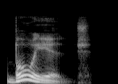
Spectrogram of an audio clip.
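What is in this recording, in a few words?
"buoyage", British English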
